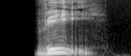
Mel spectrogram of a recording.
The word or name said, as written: ve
